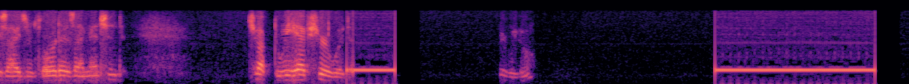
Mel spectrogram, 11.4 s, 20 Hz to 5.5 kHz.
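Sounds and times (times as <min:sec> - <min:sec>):
speech: 0:00.0 - 0:01.7, 0:03.1 - 0:04.6, 0:06.3 - 0:06.8
telephone dial tone while a call is dialed: 0:04.4 - 0:05.0, 0:09.0 - 0:11.0.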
